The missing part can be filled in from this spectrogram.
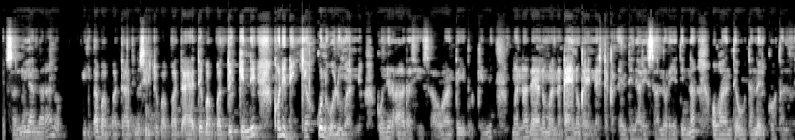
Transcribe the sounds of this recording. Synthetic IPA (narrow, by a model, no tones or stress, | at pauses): ɔsːɐnːɔjɐnːɐɾɐnɔ | biːt̪ʼɐbɐbːɐd̪ːɐːd̪ɪnːɔsɪɾt͡ʃːɔbɐ̰bːɐd̪ːɐ̰ːjɐd̪ɛbɐbːɐd̪ːʊɪkːɪnːɪkʰʊnɪnɛkːɛɔkʊnɪwɔlʊmɐnːɪɔkʊnːɪɾɐ̰ʔaːd̪ɐsiːsa̰ɔ̰waːnt̪ːɛjɪt̪ʼɔkːɪnːɪmɐnːɐd̪ɐjɐnɔmɐnːɐd̪ɐjnɔɡɐjɪnːɐst̪ːɛkːɐ̥ʔɛnt̪ɪnɐɾɪsːɐ̰nːɔɾɛɛt̪ɪnːɐɔwaːnt̪ɛuːt̪ːɐnːɔɪɾkːoːt̪ɐnːɔ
